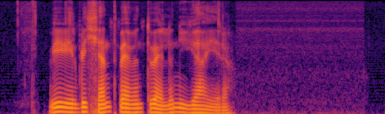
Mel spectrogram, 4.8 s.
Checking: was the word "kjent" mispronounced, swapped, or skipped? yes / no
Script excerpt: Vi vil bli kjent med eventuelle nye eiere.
no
